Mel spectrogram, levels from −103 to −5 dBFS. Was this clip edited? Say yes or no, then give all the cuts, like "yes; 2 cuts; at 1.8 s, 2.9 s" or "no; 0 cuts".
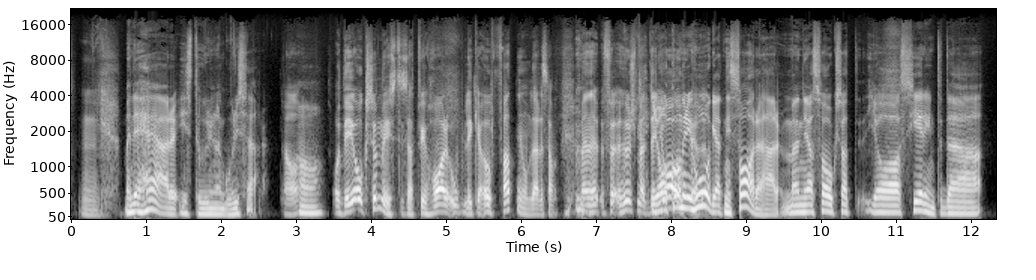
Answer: yes; 1 cut; at 3.4 s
